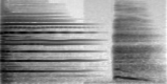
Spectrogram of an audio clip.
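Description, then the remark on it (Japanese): The starting bell of a fight in an arena: a single bright bell strike rings out loudly and decays over about a second and a half, followed by a shorter second tone that slides downward in pitch. “始まりの鐘が鳴ったね。”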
